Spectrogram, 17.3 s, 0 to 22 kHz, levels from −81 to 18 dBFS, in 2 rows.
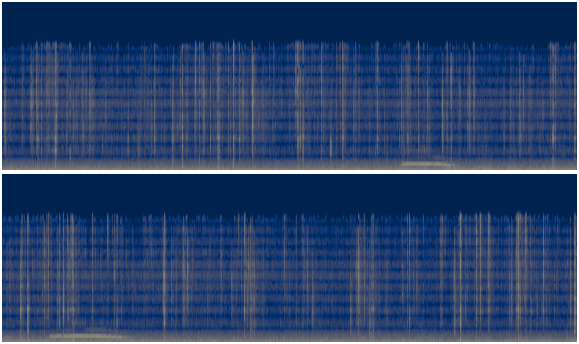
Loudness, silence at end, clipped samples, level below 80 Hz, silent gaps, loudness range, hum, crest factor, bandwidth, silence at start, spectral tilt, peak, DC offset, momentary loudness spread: -31 LUFS; 0 s; under 0.1%; -34 dBFS; none; 4 LU; none; 28 dB; 17 kHz; 0 s; -4 dB/octave; -2 dBFS; under 0.1%; 7 LU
